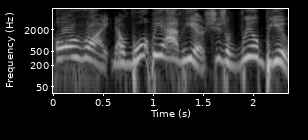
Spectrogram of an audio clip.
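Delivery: keen, high Australian accent. Trading Australian accents with someone, show that you can do a Crocodile Hunter impression. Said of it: "I can do the crocodile hunter".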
